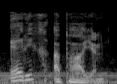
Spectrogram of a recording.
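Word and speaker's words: ארך אפים: En hebreo, la frase lento para la ira se pronuncia erich apayan, literalmente de larga nariz.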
